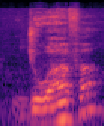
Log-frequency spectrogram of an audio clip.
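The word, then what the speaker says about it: جوافة: well juwalva or guava if you pronounce the gym like a god so joafa or guava next kiwi we have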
